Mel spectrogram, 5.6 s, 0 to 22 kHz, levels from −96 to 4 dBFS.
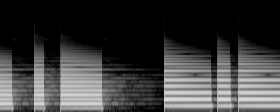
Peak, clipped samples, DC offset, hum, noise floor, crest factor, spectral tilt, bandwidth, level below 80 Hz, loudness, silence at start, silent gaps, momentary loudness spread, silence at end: -2 dBFS; under 0.1%; under 0.1%; none; -68 dBFS; 10 dB; -6.5 dB/octave; 3.5 kHz; -54 dBFS; -13 LUFS; 0 s; none; 8 LU; 0 s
